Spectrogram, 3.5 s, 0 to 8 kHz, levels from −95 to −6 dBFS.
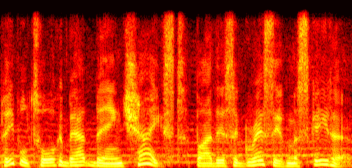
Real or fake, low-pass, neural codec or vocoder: real; 7.2 kHz; none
